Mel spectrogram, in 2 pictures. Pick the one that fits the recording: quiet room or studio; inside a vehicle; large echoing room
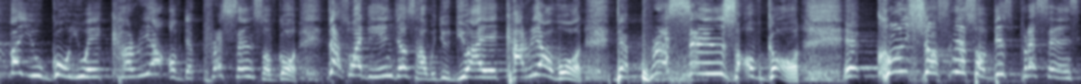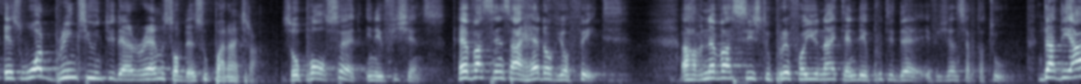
large echoing room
